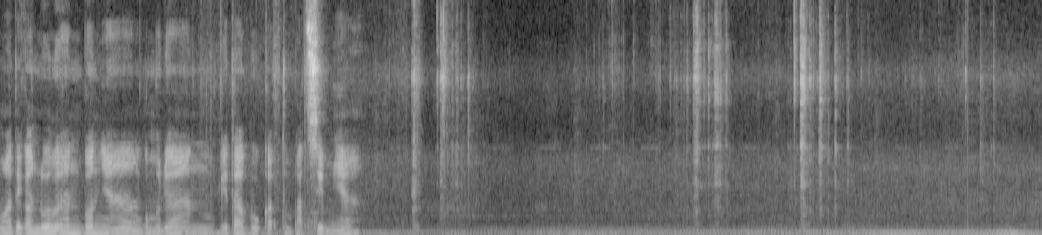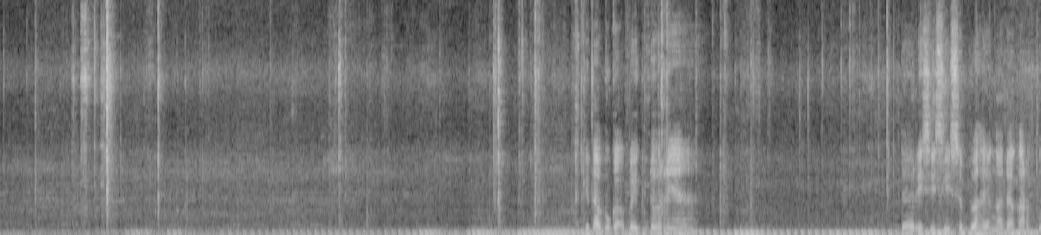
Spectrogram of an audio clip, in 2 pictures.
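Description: A plastic phone case clicks and taps.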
